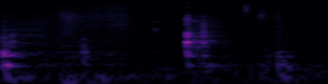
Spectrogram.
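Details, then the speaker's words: Harmonium bellows pumped: sharp woody clicks from a loose bellows arm whose corner may hit a neighboring piece; fix by bending it inward or removing screws and adjusting. "one is when this arm might be a little bit loose and so when the bellows are pressed in here"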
